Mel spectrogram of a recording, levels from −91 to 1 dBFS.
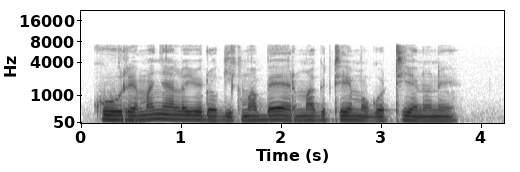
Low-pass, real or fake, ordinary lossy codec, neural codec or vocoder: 7.2 kHz; real; none; none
